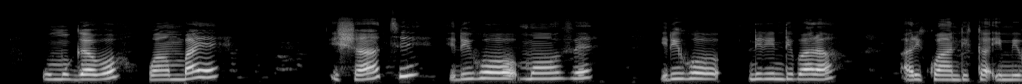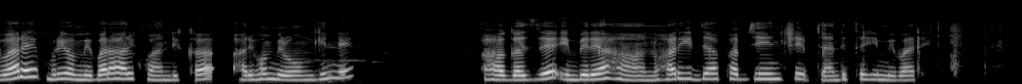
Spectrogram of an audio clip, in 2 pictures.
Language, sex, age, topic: Kinyarwanda, female, 18-24, finance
